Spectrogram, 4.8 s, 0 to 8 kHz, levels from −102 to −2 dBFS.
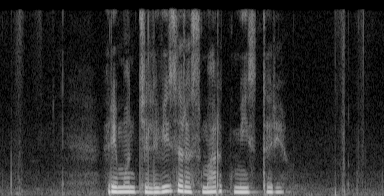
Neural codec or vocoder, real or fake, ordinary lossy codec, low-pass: none; real; none; none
